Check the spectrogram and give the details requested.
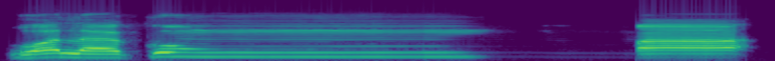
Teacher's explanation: মিমের পরে যদি আরেকটা মিম আসে, তখনও এই মিম আর মিমের মাখরাজে থাকে না, নাকে চলে যায়। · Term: গুন্নার হরফ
